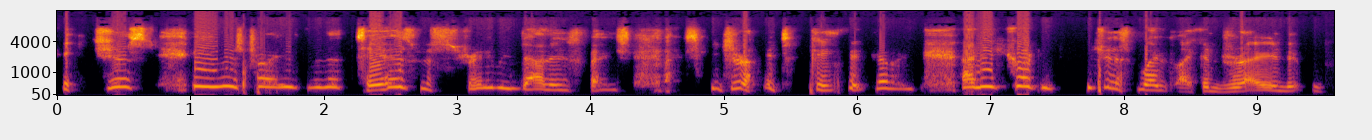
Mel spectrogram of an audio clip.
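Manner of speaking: can barely get the words out for laughing. Real, not acted. Laughing while retelling co-star's giggles.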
